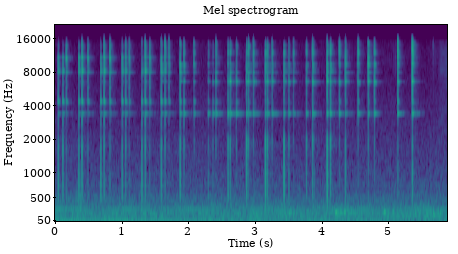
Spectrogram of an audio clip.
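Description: A small, hollow green glass wine bottle with a paper label and screw cap is held in the hands and tapped with long fingernails. A quick, steady series of short, bright glassy clinks rings out, each one dying away almost instantly with a faint high ring.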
